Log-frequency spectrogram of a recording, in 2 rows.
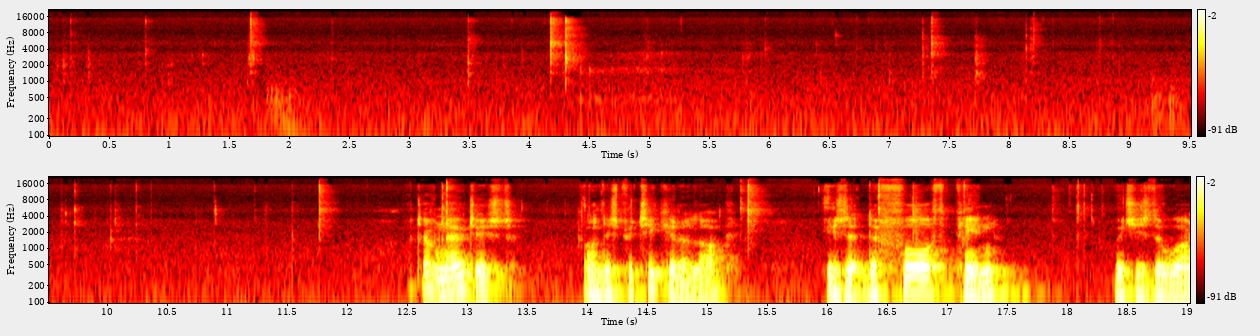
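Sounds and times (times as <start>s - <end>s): lock pick clicks and taps: 0.0s - 2.5s, 5.7s - 8.9s, 15.2s - 15.6s.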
